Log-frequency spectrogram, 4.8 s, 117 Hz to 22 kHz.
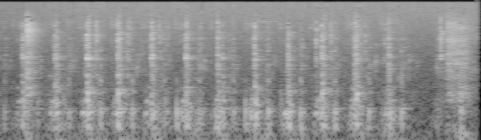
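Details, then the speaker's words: Screw-driven bellows pump of an OpenVent B1 prototype ventilator running against a fake lung: rapid steady mechanical ticking and whirring, about three pulses a second, as the pump turns back during exhalation after inspiratory valve closes and expiratory valve opens. "once you reach the end of inspiration you have to close the inspiratory valve and open the expiratory valve and once you start doing that the patient will start exhaling and simultaneously the bellows pump will start to turn back"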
